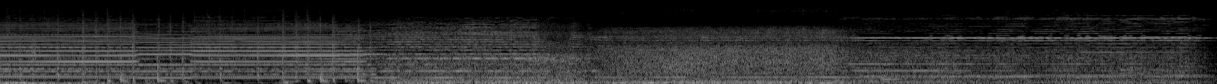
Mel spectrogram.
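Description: Tractor horns blaring in long held blasts over engine and street noise from the convoy. The blasts sound for the first few seconds, give way to a noisier stretch, and start again near the end.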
